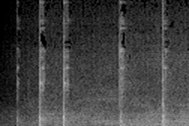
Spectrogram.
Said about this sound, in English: In a carpentry workshop at the privately operated Peterborough Prison, a group of offenders are hammering, chiselling and sawing through blocks of wood.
